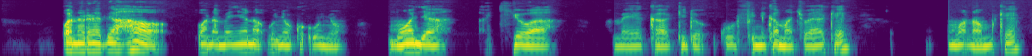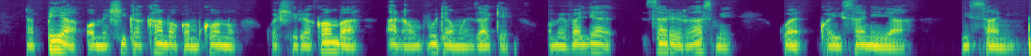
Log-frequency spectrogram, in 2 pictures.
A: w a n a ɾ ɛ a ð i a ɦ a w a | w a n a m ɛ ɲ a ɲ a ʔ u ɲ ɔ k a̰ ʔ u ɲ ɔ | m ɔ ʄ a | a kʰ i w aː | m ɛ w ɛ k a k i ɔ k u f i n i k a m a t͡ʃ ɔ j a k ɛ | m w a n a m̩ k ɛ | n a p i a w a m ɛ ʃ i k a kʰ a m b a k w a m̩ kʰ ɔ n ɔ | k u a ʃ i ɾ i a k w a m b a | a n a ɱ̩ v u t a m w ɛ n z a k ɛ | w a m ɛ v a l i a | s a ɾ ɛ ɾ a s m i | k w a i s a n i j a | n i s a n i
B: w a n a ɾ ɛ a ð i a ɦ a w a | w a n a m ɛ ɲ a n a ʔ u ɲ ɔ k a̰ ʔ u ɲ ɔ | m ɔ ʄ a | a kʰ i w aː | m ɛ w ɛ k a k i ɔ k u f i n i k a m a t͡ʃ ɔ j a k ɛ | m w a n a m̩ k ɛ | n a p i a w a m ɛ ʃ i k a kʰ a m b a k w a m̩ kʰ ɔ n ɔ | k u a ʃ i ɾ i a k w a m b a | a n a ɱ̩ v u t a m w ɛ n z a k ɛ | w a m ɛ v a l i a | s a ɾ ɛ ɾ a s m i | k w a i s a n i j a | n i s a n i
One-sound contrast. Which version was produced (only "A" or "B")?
B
